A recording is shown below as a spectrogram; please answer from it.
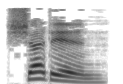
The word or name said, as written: shut-in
